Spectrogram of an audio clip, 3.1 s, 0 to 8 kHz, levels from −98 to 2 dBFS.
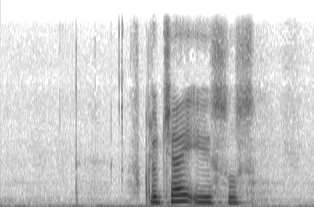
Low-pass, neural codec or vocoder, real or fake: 7.2 kHz; none; real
